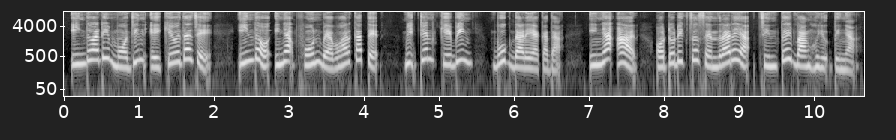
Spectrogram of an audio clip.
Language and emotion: Santali, happy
